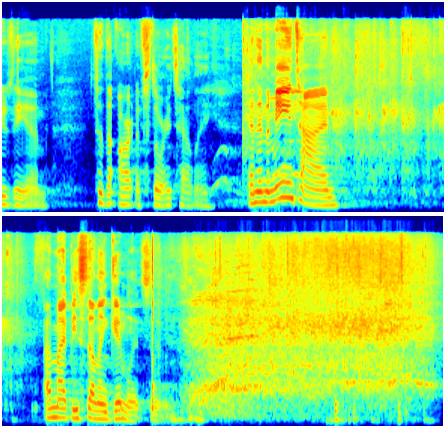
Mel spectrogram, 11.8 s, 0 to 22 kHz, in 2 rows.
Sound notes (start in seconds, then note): 8.4 applause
